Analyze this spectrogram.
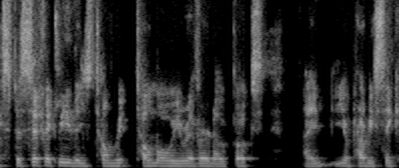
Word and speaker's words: Tomoe: So yeah, really, really great little Tomio River or how, I don't know how to pronounce them. Tomoe.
